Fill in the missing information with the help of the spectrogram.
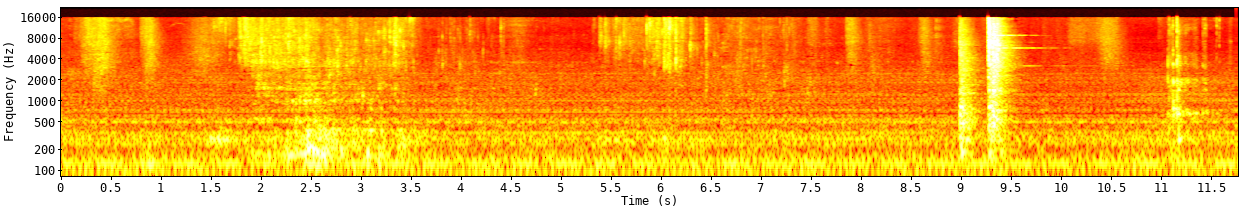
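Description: Cooking water being poured off a pot of boiled potatoes into a kitchen sink: a steady pouring splash. Two sharp knocks come about nine seconds in, and a lighter one near the end.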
